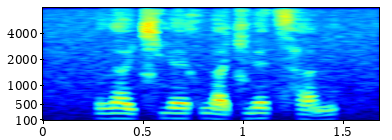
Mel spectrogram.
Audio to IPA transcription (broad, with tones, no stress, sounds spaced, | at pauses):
l a˧˥ ɪ̯ t͡ɕʰ j ɛ˧˥ x w ä̰˨˩ t͡ɕ ɥ ɛ˥˩ t͡sʰ a̰˨˩˦ n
